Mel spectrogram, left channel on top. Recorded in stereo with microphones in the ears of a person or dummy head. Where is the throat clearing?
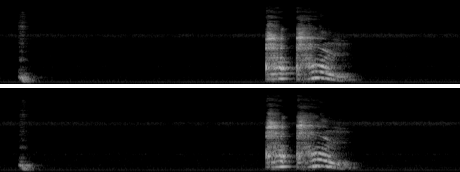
30° left (ahead or behind), 0.5 m.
